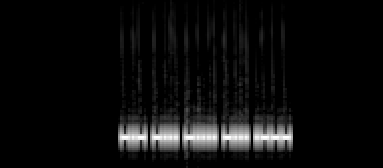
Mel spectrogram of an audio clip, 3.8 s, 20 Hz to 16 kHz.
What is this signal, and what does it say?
Morse code, heard as a keyed tone, about 46 wpm, 700 Hz. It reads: KB6BJ
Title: USA Call Signs - 5 Characters - 2x Character Spacing - 45wpm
